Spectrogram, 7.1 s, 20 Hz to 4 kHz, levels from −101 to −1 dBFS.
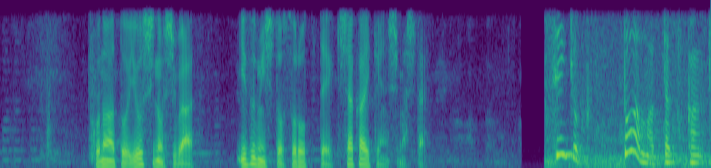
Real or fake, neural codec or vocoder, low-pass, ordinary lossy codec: real; none; 3.6 kHz; none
